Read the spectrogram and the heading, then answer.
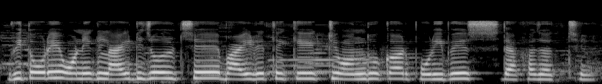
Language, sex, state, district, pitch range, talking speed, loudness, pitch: Bengali, female, West Bengal, Purulia, 245-270 Hz, 110 wpm, -16 LUFS, 260 Hz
